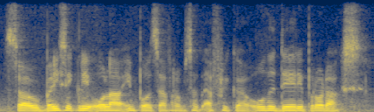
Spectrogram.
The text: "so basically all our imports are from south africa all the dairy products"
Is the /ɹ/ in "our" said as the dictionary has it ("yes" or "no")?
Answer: no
